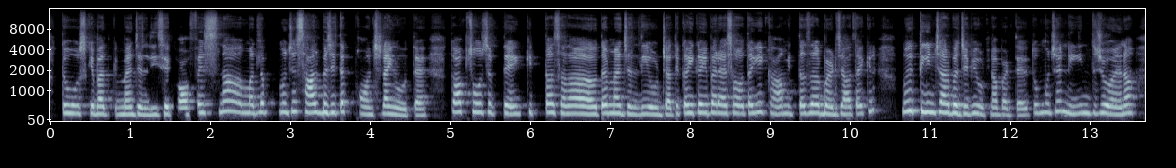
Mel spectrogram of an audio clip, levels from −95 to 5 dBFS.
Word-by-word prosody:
तो 270 - +1
उसके 255 0 -1
बाद 245 -1 +1
मैं 230 0 0
जल्दी 220 -2 0
से 240 -1 +4 0.2
ऑफ़िस 275 +5 -1
ना 335 +2 +1 0.2
मतलब 275 +2 0 0.2
मुझे 300 +2 0
7 290 -3 +4
बजे 285 0 +2
तक - - -6 0.2
पहुँचना 235 +1 -1
ही 245 - +1
होता 205 -2 -1
है। 200 0 -2 0.3
तो 305 - +3
आप 310 - +3
सोच 295 -1 0
सकते 280 -1 -1
हैं 250 - -4
कितना 285 +1 -1
ज़्यादा 260 -2 -1 0.2
होता 235 +3 +3
है 270 - +2
मैं 265 -1 +2
जल्दी 240 -1 -3
उठ 230 -1 +1
जाती 220 +2 -1
हूँ। - - -19
कई-कई 275 +1 +3
बार 285 -1 +2
ऐसा 265 0 0
होता 260 +1 0
है 270 - +1
कि 305 - 0
काम 250 +1 -4
इतना 250 +1 -2
ज़्यादा 275 0 +3
बढ़ 230 -1 0
जाता 235 0 -2
है, 255 - -1
कि 325 - -7 0.4
मुझे 335 +2 +4
3-4 300 -2 +4
बजे 265 -2 +3
भी 265 +2 -2
उठना 230 -2 -4
पड़ता 215 -2 -6
है। 205 +1 -3
तो 275 - -5
मुझे 290 +4 -3
नींद 270 -2 -3
जो 275 -1 +3
है 230 -1 -1
ना, 270 +2 0
265 Hz, 250 wpm, -22 LUFS, 235-280 Hz, 0.4 s, से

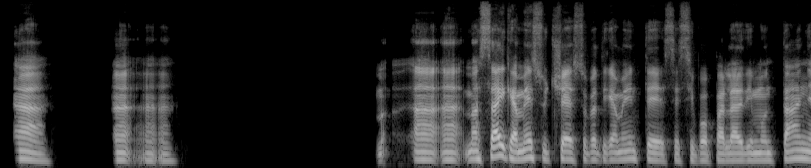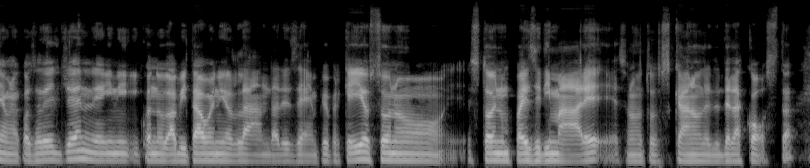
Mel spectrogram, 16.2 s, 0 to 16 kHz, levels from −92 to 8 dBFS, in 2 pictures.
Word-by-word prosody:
Ah. 130 -6 +3 0.7
Eh, 125 - +1
eh, 115 -2 -6
eh. 110 0 -9 2.0
Ma - - -11 0.2
ah-ah, 125 -1 +2
ma 135 +1 +1
sai 175 +7 +6
che 155 -7 +4
a - - +6
me 135 +4 +3
è - - +2
successo 130 -4 -1
praticamente, 125 -1 -2
se 115 - -10
si 115 +1 -9
può 115 +1 -3
parlare 115 0 +1
di 115 +1 -4
montagna, 125 +3 -1
una 110 -1 -3
cosa 110 +1 -4
del 120 +1 0
genere 130 -1 0
in 115 0 -1
i 110 -1 -4
quando 110 0 -1
abitavo 110 +1 +3
in 110 - 0
Irlanda, 105 -1 -2
ad 100 - -5
esempio, 105 0 -5
perché 110 +2 -3
io 130 +1 +5
sono 115 -3 -1 0.2
sto 115 - +1
in 115 - +4
un 115 - -1
paese 110 0 +3
di 110 +1 +1
mare 100 -2 +5
e - - -13
sono 100 0 -7
toscano 105 +1 -1
de 105 0 -7
della 105 +1 +1
costa - - -5
115 Hz, 175 wpm, -25 LUFS, 110-125 Hz, 2.0 s, sai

